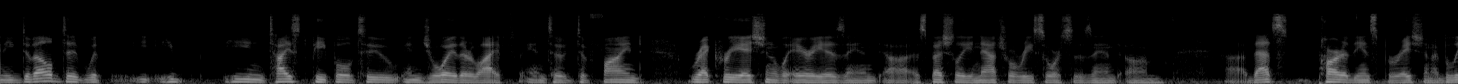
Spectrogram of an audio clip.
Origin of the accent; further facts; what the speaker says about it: Indiana, United States; I had a personal experience that's as a rumor that I grew up on Lake Tippecanoe, and we had this big boathouse at our property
